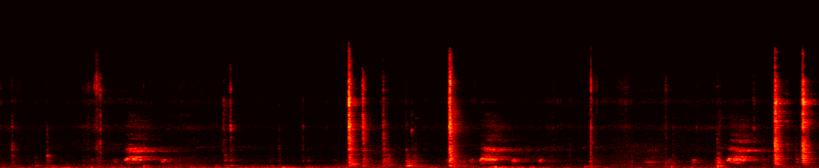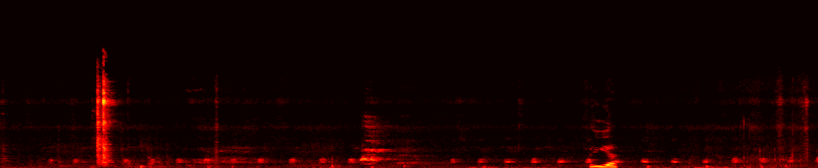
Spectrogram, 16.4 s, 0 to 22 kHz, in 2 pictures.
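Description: A few sharp metallic clicks and knocks from hand work on a Woodland Mills HM122 bandsaw mill with its engine stopped, with short pitched calls, like an animal's or a voice, heard now and then between them.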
